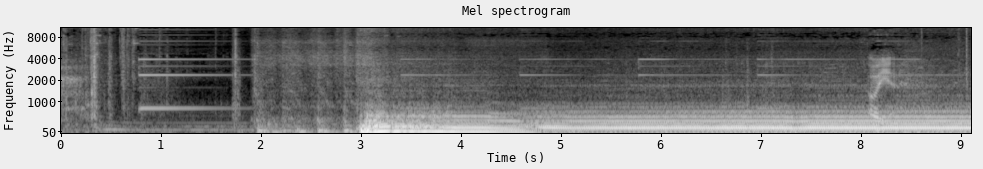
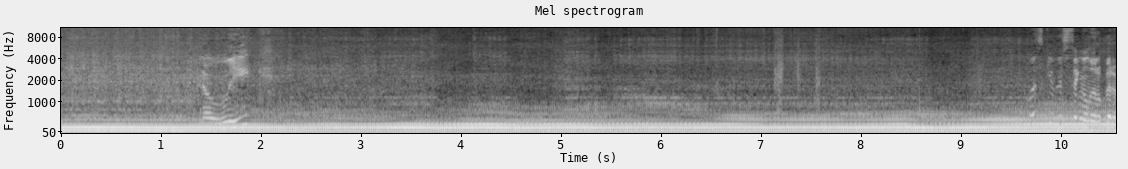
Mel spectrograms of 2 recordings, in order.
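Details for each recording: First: Saturn Ion Redline cold start: loud, rough, booming idle with a puffing pulse from an exhaust leak somewhere up front, location not yet found; idle slightly wonky until warmed up. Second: Saturn Ion Redline turbo after exhaust fix, warped flanges sealed with two homemade gaskets and RTV: deep steady engine drone with a short rev, no ticking or puffing at the manifold; exhaust sealed and healthy.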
